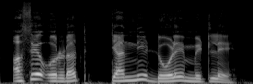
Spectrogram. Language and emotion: Marathi, neutral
